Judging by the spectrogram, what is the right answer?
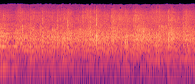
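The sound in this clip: An audience applauds during a church service, acclaiming the Lord: thick, continuous clapping with no distinct beats, staying loud and uniform for the whole stretch.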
